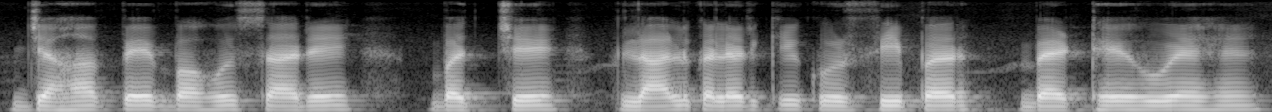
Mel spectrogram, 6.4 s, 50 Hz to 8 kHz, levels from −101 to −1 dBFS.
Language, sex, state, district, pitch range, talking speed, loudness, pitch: Hindi, male, Uttar Pradesh, Lucknow, 115-120 Hz, 120 wpm, -17 LUFS, 115 Hz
